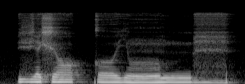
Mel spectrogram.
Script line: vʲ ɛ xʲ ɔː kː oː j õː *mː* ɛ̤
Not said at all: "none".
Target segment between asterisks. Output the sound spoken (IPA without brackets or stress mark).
mː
